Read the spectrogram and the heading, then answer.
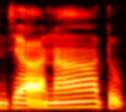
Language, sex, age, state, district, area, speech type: Sanskrit, male, 18-30, Odisha, Bargarh, rural, read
